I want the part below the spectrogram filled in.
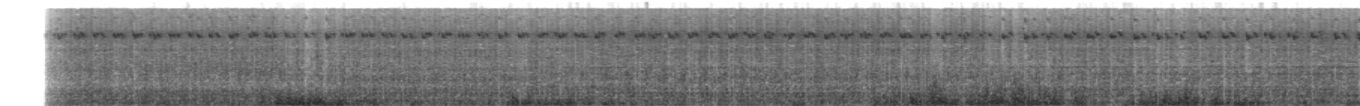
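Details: Toyota Blade at idle, shifting between drive and park: thin high-pitched squeak pulsing about three times a second, cause unknown, present since about a week after purchase and persisting one week after a first attempted fix.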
